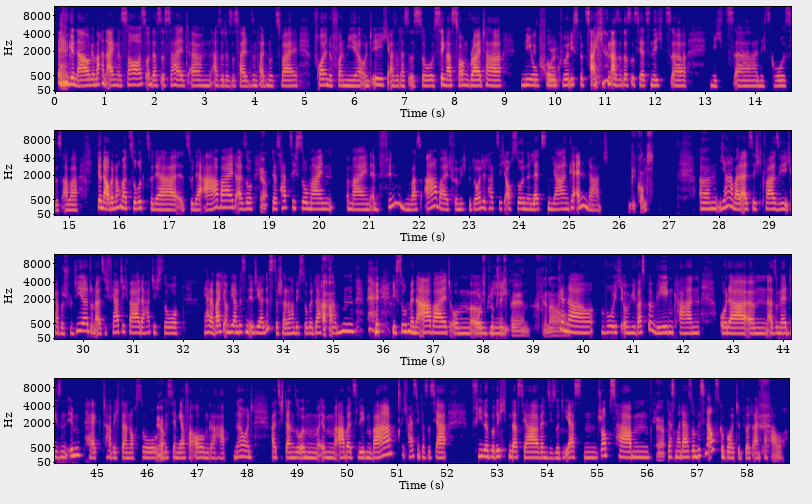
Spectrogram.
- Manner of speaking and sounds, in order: chuckle; laughing while speaking: "bezeichnen"; tapping; laugh; snort; in English: "Impact"
- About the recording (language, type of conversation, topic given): German, podcast, Wie findest du in deinem Job eine gute Balance zwischen Arbeit und Privatleben?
